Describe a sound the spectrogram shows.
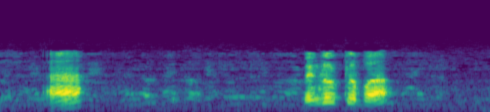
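An elderly man speaks forcefully into a microphone, heard over a loudspeaker.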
